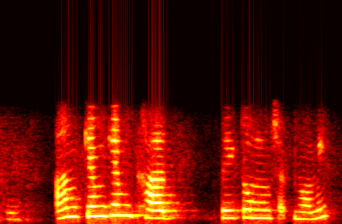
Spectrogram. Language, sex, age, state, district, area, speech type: Sanskrit, female, 18-30, Rajasthan, Jaipur, urban, conversation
